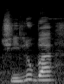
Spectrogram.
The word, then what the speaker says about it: Kiluba: constituée des autochtones Baluba, locuteurs du Kiluba, prononcés Chiluba, sans que ce soit ce Chiluba d'Mbujumai.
